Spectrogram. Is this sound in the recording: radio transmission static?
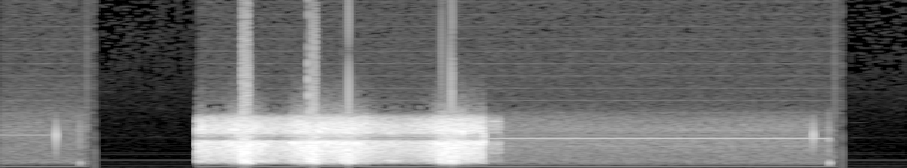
yes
